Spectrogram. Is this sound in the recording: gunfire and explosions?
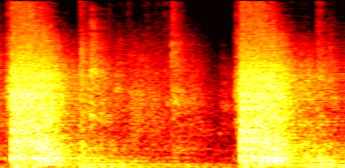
yes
